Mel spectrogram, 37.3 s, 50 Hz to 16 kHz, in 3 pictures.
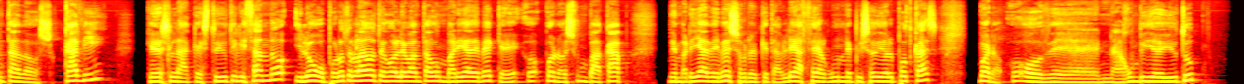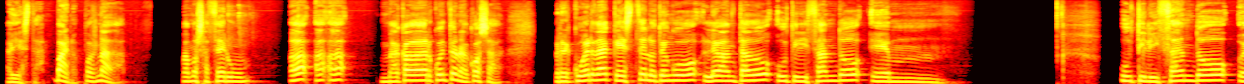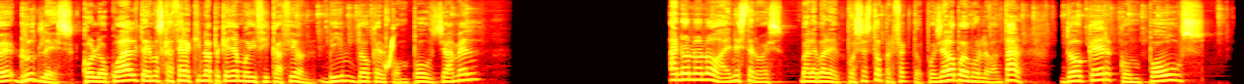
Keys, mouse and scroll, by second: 28.5 Tab, 28.5 typing, 35.6-37.3 typing.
